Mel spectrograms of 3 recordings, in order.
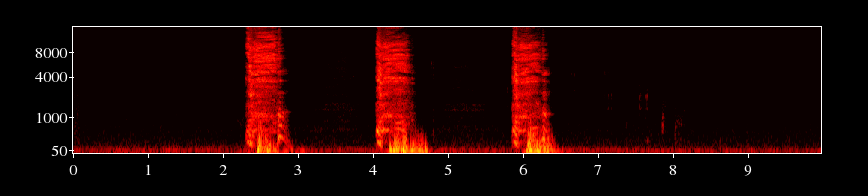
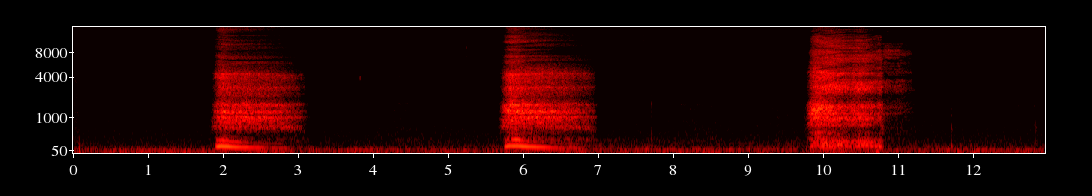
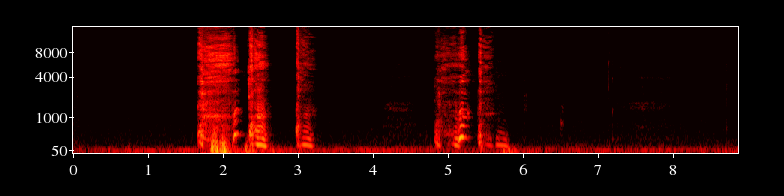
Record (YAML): three_cough_length: 10.0 s
three_cough_amplitude: 3864
three_cough_signal_mean_std_ratio: 0.34
exhalation_length: 13.0 s
exhalation_amplitude: 983
exhalation_signal_mean_std_ratio: 0.46
cough_length: 8.9 s
cough_amplitude: 2670
cough_signal_mean_std_ratio: 0.36
survey_phase: alpha (2021-03-01 to 2021-08-12)
age: 45-64
gender: Female
wearing_mask: 'No'
symptom_cough_any: true
symptom_shortness_of_breath: true
symptom_fatigue: true
symptom_headache: true
symptom_onset: 12 days
smoker_status: Ex-smoker
respiratory_condition_asthma: false
respiratory_condition_other: false
recruitment_source: REACT
submission_delay: 1 day
covid_test_result: Negative
covid_test_method: RT-qPCR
